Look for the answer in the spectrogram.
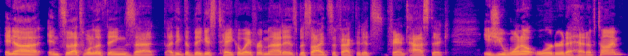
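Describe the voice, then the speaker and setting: A man's voice: a little high, steady tone, a little fast, fairly bright tone. A man speaking native English in a casual chat as a podcast guest, telling things in a rambling, storytelling way.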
